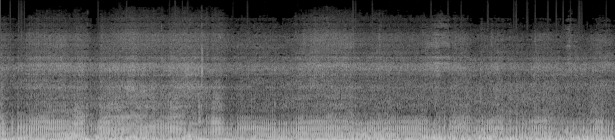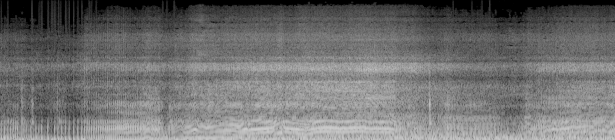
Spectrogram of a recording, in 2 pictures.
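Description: Motocross bike engine being ridden hard, the pitch rising and falling as it revs on and off the throttle, with clattering and a steady low rumble. From about halfway through it gets louder and the revs swing up and down quickly.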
